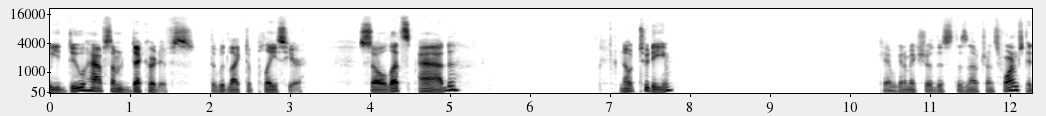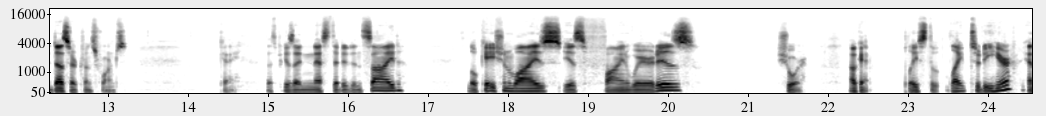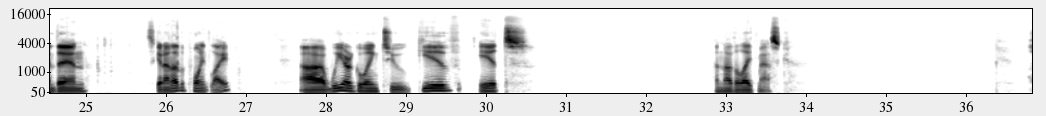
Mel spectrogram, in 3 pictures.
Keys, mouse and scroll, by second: 3.2 double click, 3.4 ctrl+middle click, 4.0 ctrl+a, 4.0 middle click, 4.6 Escape, 5.3 ctrl+middle click, 5.4 ctrl+a, 5.7-7.0 typing, 7.1 Return, 15.6 double click, 24.3 ctrl+a, 25.1-26.1 typing, 26.1 Return, 27.6-28.5 scroll down 2, 31.4 double click, 32.9 scroll up 2.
